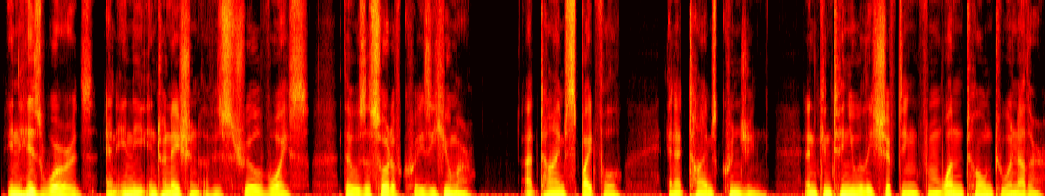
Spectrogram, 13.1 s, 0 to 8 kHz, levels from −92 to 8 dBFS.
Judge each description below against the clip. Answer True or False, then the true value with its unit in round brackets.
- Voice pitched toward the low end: True (115 Hz)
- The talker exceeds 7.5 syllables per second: False (4.8 syllables/s)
